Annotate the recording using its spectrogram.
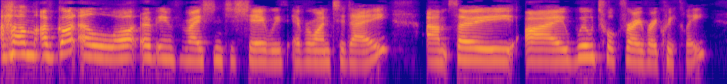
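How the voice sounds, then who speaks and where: A woman talks with an Australian accent in a bright, sharp tone. The background is quiet. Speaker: business coach. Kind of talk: webinar presentation. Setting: online webinar.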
